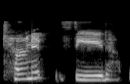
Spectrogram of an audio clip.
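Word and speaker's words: Turnipseed: It's HILLIARY, last name turnip seed, like the vegetable.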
